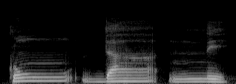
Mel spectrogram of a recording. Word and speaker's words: condamné: Condamné, okay, so it's really strange because this M here, well, technically it's not pronounced. Condamné, okay, condamné.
